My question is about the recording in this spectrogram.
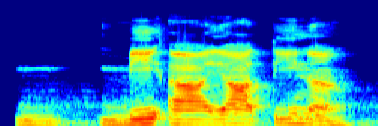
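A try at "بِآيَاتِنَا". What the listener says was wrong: तीना नहीं होगा यहाँ पे, यहाँ पे या मद्दा नहीं है ना, तीना।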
